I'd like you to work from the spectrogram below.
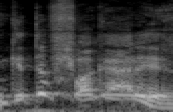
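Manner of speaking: hammed-up shout; mock yell. Ranting at guards.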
